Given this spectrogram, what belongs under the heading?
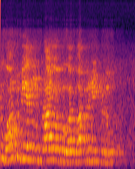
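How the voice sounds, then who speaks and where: An extremely high-pitched man speaks fairly quickly with ordinary pitch variation. Audible room echo and noticeable background noise fill the recording. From India, Bihar. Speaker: scientist, alumnus speaker. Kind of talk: motivational talk.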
